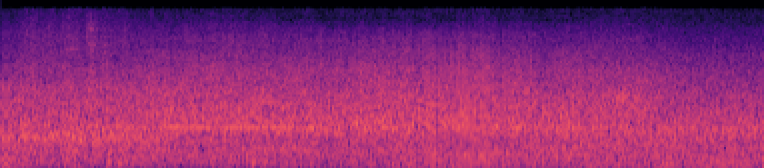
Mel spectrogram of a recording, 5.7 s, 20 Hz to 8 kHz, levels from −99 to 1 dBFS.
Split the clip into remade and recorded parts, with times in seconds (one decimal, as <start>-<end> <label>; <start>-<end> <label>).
0.0-3.2 recorded; 3.2-3.8 remade; 3.8-5.7 recorded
